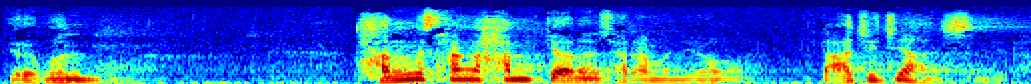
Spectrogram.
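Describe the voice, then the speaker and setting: A middle-aged male pastor preaching a sermon, shifting between quiet asides and loud, emphatic declarations. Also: mid-range voice, wildly swooping pitch, measured pace. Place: church sanctuary. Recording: long church reverb.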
